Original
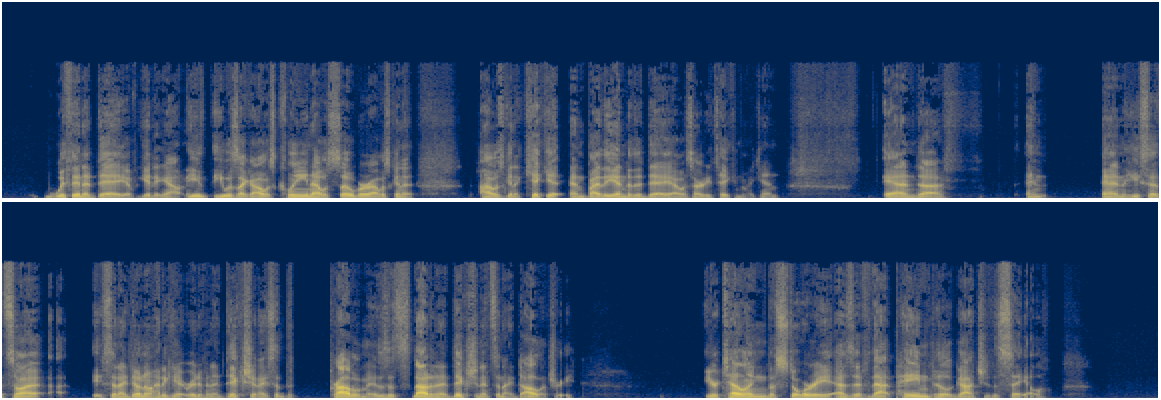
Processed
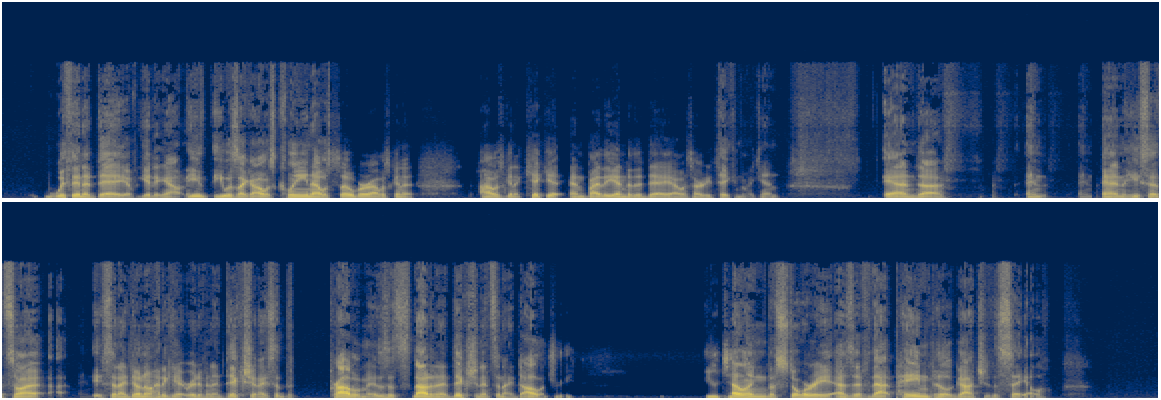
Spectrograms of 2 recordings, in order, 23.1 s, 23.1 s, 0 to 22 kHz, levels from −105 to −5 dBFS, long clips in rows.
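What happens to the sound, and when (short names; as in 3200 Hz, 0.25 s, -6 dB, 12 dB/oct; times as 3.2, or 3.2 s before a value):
3.27–7.16 air absorption 340 m
9.38–10.37 echo throw 0.52 s, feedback 45%, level -17 dB
16.97–18.87 EQ curve 110 Hz 0 dB, 160 Hz +7 dB, 260 Hz +1 dB, 370 Hz -23 dB, 870 Hz -22 dB, 1400 Hz -29 dB, 2100 Hz -21 dB, 4800 Hz +6 dB, 8500 Hz -21 dB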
